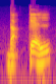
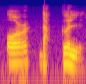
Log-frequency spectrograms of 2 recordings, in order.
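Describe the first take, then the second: First: Dakkel with a clear e, spoken normally; dakkel, the e version; dakkel pronunciation. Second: Dakkul drawn out slowly with a held kk; dakkul, slow teaching demo; dakkul pronunciation. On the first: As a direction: say dakkel, short and plain. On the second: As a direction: stretch out dakkul, slow and deliberate. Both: Shown as a demonstration. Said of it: "depende yung the way mo i-pronounce yan".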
